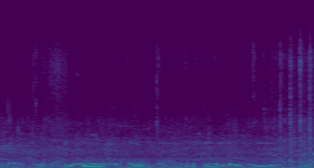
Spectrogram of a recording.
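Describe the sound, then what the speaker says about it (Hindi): A Teddy cross pigeon coos softly, a series of low throaty coos repeating across a few seconds, faint against a quiet background. "ये टैडी क्रॉस कबूतरी है, पट्टी है"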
